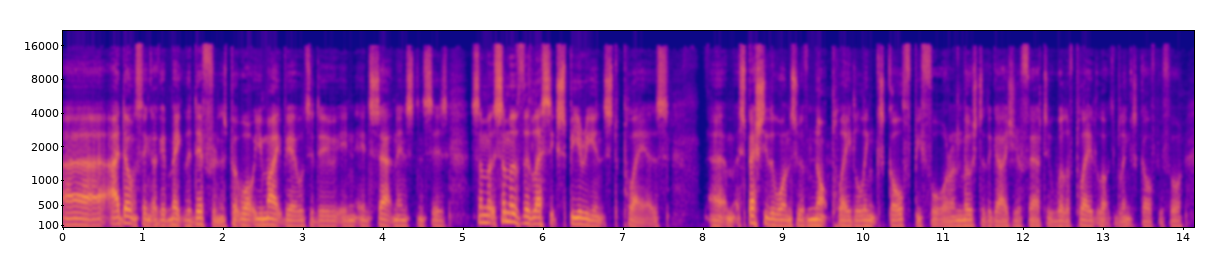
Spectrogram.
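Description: A man talks at a fairly quick pace in a fairly low pitch, with ordinary pitch variation. It is a normal speaking voice, with a dry, close sound and no echo. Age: 50s. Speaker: golf club professional. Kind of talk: radio interview. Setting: studio.

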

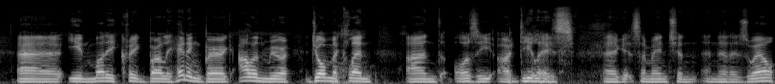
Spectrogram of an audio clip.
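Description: Speaking with a Scottish Highlands accent, a man uses a medium pitch and fairly even intonation. The pace is moderate, and the recording is very clean with a silent background. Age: 20s. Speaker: football fan radio host. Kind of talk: casual chat. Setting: studio.

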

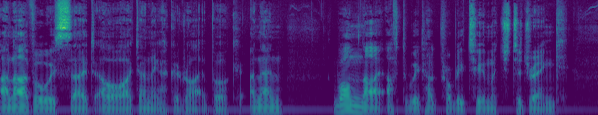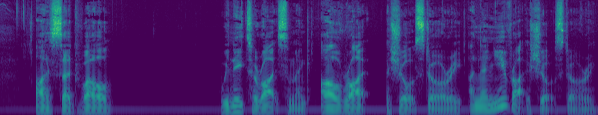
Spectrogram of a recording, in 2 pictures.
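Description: Lively intonation and a dark, mellow tone carry along at a moderate pace on a very clean recording with a silent background. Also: man, very deep, low pitch for a man. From Liverpool, England. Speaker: novelist. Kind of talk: radio interview. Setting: radio studio.

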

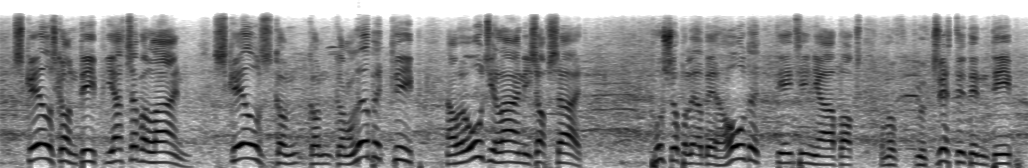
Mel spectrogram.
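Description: A man with a high pitch talks at a moderate pace, with lively intonation and very even loudness. Noticeable background noise is present. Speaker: football pundit, co-commentator. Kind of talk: live co-commentary, analyst chat.

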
